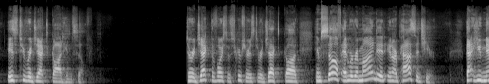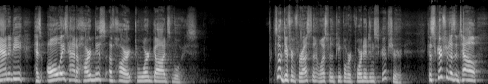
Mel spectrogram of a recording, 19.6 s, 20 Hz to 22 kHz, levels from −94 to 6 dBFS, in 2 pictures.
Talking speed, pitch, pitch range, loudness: 165 wpm, 195 Hz, 175-225 Hz, -18 LUFS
